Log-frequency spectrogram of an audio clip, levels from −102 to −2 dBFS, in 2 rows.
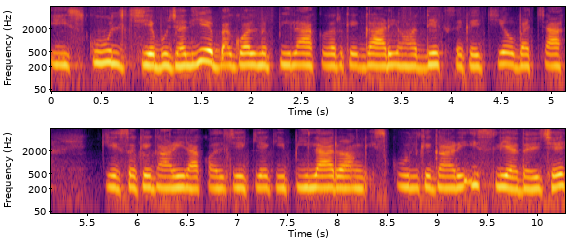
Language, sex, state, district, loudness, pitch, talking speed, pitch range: Maithili, female, Bihar, Madhepura, -19 LUFS, 215 Hz, 205 wpm, 210-225 Hz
